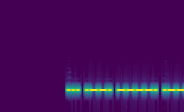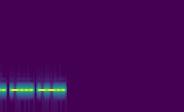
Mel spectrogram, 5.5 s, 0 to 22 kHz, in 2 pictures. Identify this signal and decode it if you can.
Morse code, heard as a keyed tone, about 36 wpm, 700 Hz. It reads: SP9PBZ
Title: DXCC-100 Call Signs - 6 Characters - Repeated 2x - 35wpm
